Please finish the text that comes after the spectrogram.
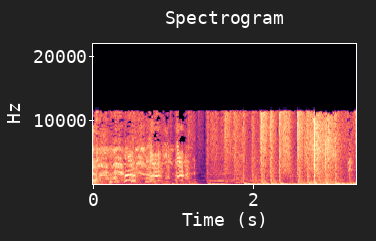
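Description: A bird squawks loudly after being hit, in a rapid, agitated burst of harsh cries, breaks off briefly, then keeps squawking alongside a few dull thumps and what may be chuckling.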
